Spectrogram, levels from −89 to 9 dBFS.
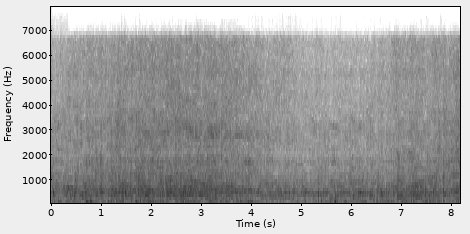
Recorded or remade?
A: remade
